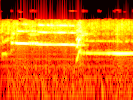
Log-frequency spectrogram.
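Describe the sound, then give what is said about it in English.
Wild dogs baying and howling on a moor, a long sustained howl with wavering high tones that breaks with a sharp yelp midway, then settles into a lower drawn-out cry, fairly loud and alone. “There are wild dogs on the moor. Sometimes they bay and howl.”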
